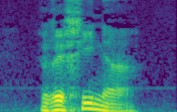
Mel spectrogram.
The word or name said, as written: Regina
